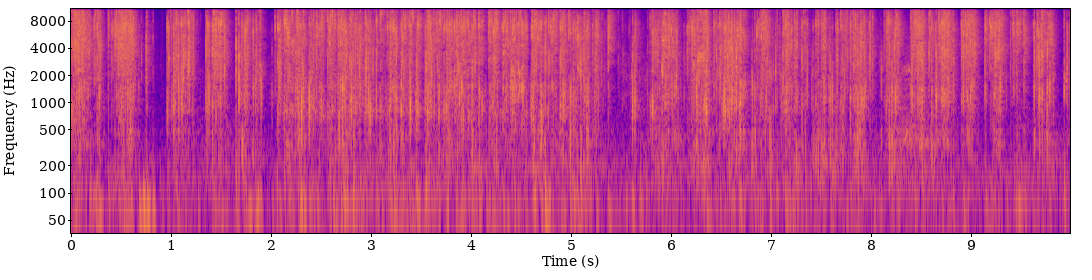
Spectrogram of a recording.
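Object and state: Rhinestone-covered plastic phone case.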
